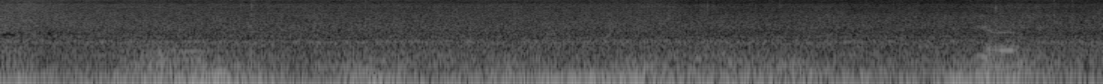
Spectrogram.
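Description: Water pours steadily into a cooking pot of soy-braised chicken and potatoes, a continuous hissing splash lasting several seconds with a voice speaking over it.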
